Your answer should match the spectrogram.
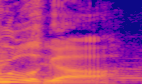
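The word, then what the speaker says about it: Oologah: Ulaga. That's how you say it.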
